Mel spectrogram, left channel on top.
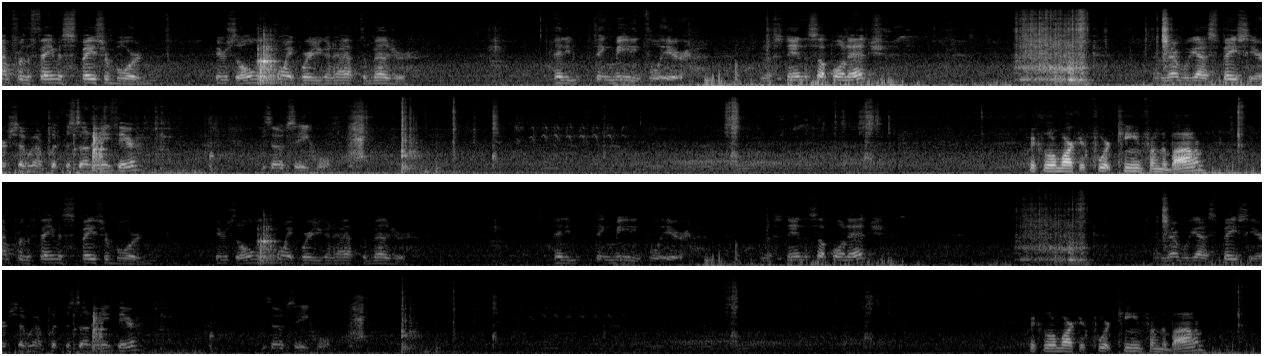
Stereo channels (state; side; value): quieter; right; 14.3 dB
